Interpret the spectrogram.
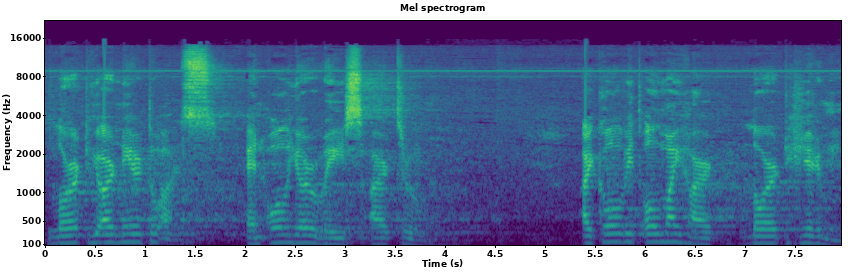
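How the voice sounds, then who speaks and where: A man recites liturgical psalms at a steady, measured pace. His tone is bright and clear. The voice rings out in the long reverb of a large church. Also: mid-range voice, slight background noise.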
